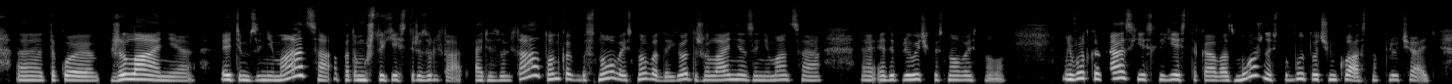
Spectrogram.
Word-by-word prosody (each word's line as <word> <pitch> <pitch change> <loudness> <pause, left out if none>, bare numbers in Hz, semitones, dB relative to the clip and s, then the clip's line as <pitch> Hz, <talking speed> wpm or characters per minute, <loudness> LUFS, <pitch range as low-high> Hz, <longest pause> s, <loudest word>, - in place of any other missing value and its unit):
э, 195 -1 0
такое 195 -2 +1
желание 200 -4 +5 0.2
этим 215 -3 +3
заниматься, 200 - +1
а 255 - -11
потому 205 -1 +1
что 215 - -1
есть 210 +1 -2
результат, 205 0 -4
а 195 - -1
результат 190 - -1
он 250 +3 +4
как 240 -4 -1
бы 210 +1 -6
снова 245 +5 +1
и 210 - +2
снова 235 +2 -1
дает 210 +6 -1
желание 205 +3 0
заниматься, 200 0 -4 0.4
э, - - -6
этой 205 +2 -1
привычкой 215 +1 0
снова 205 -1 -3
и 205 - -2
снова. 200 - -10 0.6
И 235 - +4
вот 275 +3 +3
как 255 -2 +1
раз, 280 0 +4
если 220 -1 -3
есть 220 0 +1
такая 200 -1 -3
возможность, 215 - 0
то 210 - -7
будет 245 +1 -2
очень 220 -1 +1
классно 200 -2 -1
включать 210 +1 -6
210 Hz, 165 wpm, -23 LUFS, 195-230 Hz, 0.6 s, желание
